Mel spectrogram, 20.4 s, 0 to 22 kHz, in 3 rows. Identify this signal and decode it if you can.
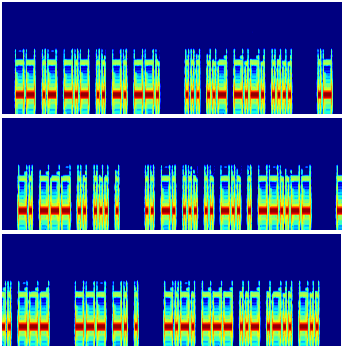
Morse code, heard as a keyed tone, about 22 wpm, 700 Hz. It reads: MAKING SUCH A NOISE INSIDE, NO ONE COULD
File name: 06-Chapter-06 22 WPM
